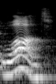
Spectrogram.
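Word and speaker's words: won't: Will থাকলে কি লিখি, WON''T, উচ্চারণটা সঠিক উচ্চারণ হচ্ছে ওয়ান্ট। অনেকে বলে থাকে যে স্যার এটা ওন্ট হবে, ইটস নট ওন্ট, এটা হচ্ছে ওয়ান্ট, WON''T, কারেক্ট প্রোনাউন্সিয়েশন হচ্ছে কি ওয়ান্ট।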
